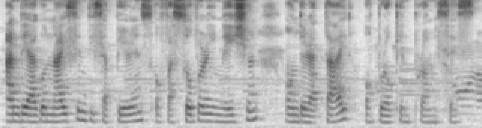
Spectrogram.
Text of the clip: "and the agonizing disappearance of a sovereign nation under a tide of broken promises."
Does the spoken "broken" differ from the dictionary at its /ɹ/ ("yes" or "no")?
no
